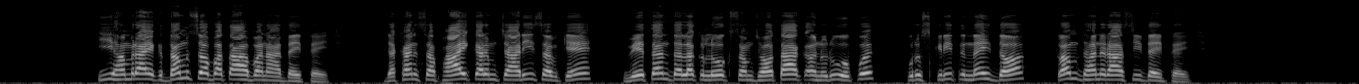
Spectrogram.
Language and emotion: Maithili, angry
